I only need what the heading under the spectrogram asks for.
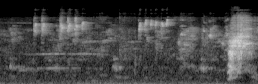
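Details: Javan myna talking and coughing, with high scratchy chirps and a thin held tone, then a sudden loud broad harsh burst like a cough at the end.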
